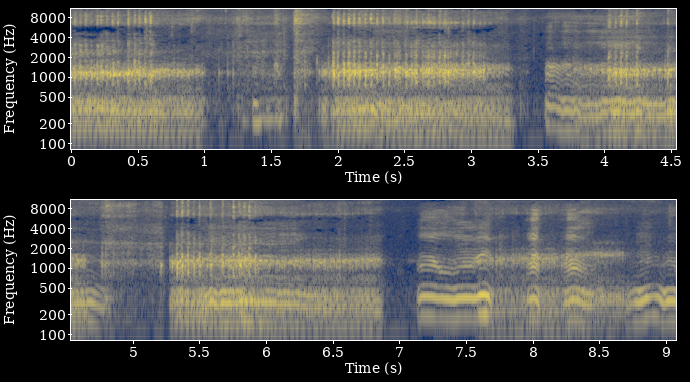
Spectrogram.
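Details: Two puppies fighting indoors over who gets a chew: nearly continuous loud, rough growling with brief breaks, ending in wavering whiny yelps, with faint human voices in the background.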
